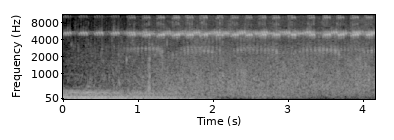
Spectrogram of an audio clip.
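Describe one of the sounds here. Water trickles steadily in a small stream.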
